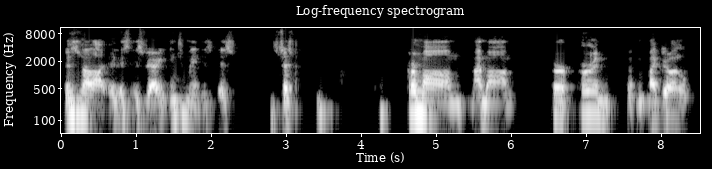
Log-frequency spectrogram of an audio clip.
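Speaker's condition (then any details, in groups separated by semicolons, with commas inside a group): Down syndrome; called very articulate by host, gave TEDx talk, runs public speaking business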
